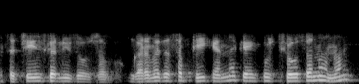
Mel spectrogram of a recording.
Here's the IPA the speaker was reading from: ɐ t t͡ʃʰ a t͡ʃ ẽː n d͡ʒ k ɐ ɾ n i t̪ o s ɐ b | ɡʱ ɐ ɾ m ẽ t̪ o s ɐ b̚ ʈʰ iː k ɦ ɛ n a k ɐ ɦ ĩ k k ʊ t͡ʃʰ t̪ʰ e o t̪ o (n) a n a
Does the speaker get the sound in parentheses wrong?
no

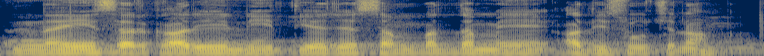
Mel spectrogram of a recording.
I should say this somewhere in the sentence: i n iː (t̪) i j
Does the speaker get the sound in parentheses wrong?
no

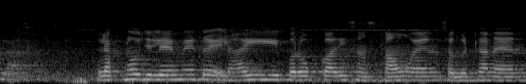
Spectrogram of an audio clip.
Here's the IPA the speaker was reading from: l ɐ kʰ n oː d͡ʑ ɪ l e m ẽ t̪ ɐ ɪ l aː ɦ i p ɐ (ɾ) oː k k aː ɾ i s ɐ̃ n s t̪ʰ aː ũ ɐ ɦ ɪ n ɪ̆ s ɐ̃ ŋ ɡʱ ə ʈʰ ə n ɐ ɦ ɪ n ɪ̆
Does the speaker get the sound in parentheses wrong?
no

